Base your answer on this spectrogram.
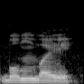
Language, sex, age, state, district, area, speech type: Gujarati, male, 45-60, Gujarat, Anand, rural, spontaneous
